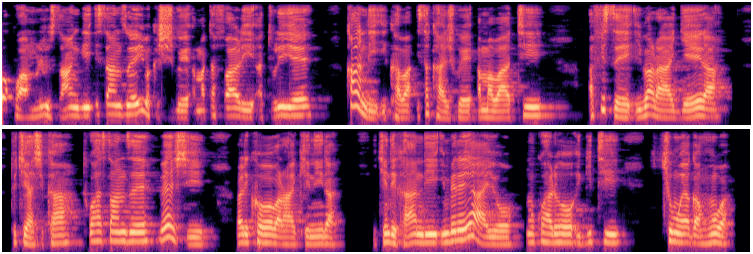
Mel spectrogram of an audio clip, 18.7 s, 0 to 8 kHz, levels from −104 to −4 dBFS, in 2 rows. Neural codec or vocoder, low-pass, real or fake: none; 7.2 kHz; real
